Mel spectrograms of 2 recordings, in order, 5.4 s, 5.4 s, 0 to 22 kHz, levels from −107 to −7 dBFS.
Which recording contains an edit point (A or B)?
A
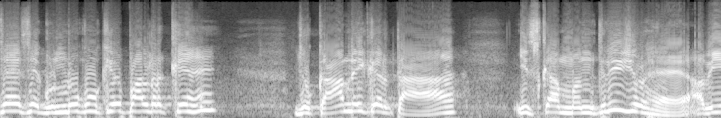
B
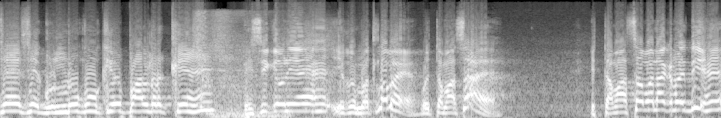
B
